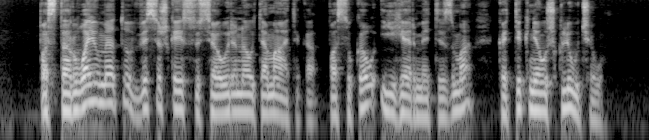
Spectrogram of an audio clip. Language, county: Lithuanian, Kaunas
